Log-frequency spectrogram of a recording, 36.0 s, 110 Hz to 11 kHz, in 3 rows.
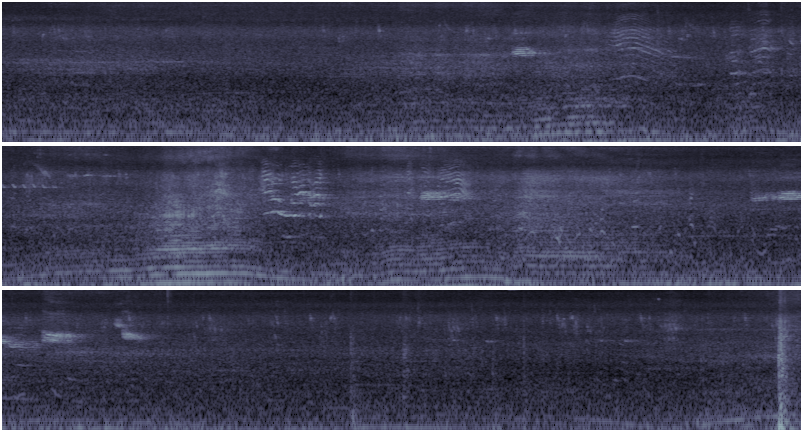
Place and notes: {
  "title": "地政街14巷, Shulin Dist., New Taipei City - birds and traffic sound",
  "date": "2017-08-25 07:55:00",
  "description": "Birds sound, traffic sound",
  "latitude": "24.97",
  "longitude": "121.39",
  "altitude": "31",
  "timezone": "Asia/Taipei"
}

